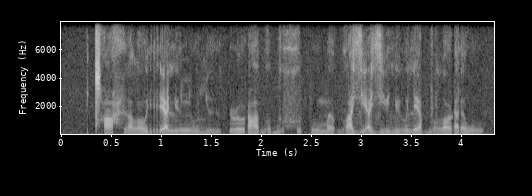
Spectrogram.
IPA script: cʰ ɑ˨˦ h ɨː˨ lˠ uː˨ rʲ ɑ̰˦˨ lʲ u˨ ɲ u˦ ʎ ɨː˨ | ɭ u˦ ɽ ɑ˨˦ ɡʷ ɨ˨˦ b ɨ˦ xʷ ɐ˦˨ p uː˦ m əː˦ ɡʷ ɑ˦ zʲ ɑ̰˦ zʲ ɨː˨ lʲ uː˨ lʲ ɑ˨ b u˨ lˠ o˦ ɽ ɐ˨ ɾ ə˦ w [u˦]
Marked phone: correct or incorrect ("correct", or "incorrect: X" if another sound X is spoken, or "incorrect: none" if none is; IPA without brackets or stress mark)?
correct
